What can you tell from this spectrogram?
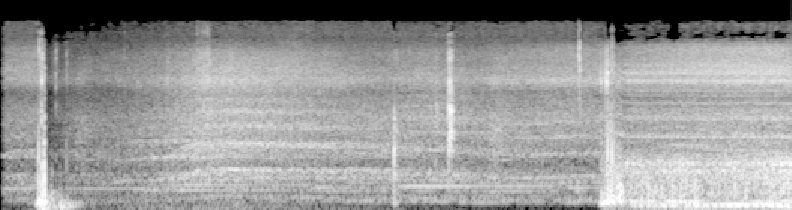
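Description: A racing quadcopter's motors humming with several rising tones, broken by a few sharp clicks. About four seconds in comes a thud as a foot lands on a longboard, then a louder steady low hum.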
